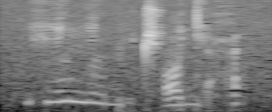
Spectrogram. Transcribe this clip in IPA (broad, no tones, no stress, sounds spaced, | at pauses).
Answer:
x i l ŋ i l b ḭ t͡ʃʼ ɔ ɟ ḭ ħ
